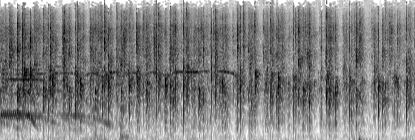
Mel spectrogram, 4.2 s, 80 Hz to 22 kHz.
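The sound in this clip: Loud, dense audience applause for a performer at a live music show in Jack Daniel's Room Number 7, steady clapping throughout with whistle-like cheers rising over it.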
